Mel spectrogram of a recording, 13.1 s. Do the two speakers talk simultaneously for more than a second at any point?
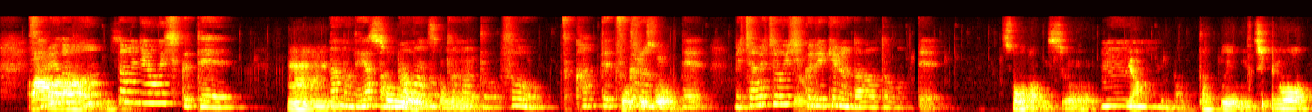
Yes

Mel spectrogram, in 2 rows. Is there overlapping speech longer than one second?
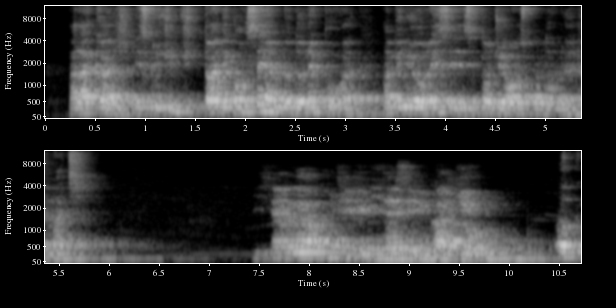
No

